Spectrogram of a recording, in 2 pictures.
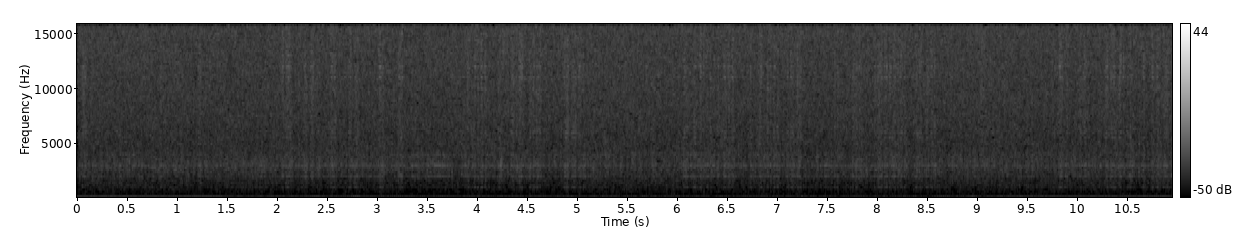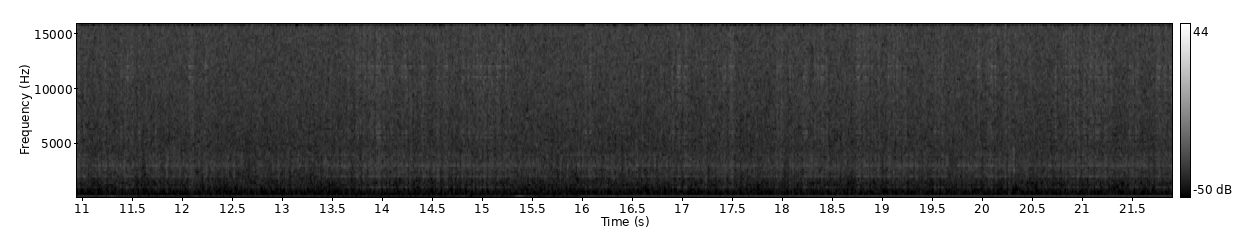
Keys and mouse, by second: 1.3-3.7 drag, 3.7 KP_1, 6.4-9.5 middle drag, 6.6 e, 11.6-15.9 middle drag.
